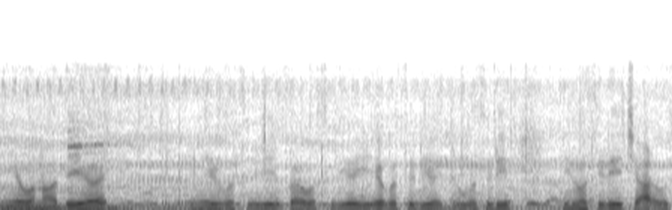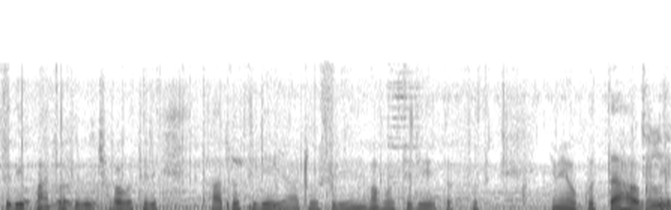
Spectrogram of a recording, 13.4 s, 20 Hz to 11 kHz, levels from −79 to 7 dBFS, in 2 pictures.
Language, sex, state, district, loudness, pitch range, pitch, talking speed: Bajjika, male, Bihar, Vaishali, -26 LUFS, 125-130 Hz, 130 Hz, 240 wpm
